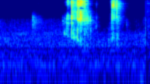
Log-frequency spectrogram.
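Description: A man crunches a chip.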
